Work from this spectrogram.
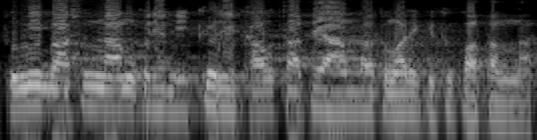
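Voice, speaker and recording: A stern cartoon village priest, acted by a man, haughty and admonishing. His voice sits a little high, and rings in long reverb. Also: fairly quick, a bit bright. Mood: condescending. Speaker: voice actor in a devotional cartoon. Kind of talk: scolding cartoon dialogue.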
